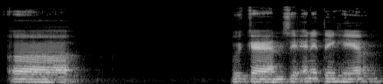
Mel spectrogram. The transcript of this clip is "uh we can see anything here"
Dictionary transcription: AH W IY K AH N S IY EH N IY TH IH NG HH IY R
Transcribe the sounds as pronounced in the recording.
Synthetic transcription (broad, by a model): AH W IY K AH N S IY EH N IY T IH NG HH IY R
